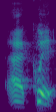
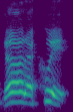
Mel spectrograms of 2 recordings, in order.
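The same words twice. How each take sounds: First: Said in the usual way. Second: Mock defiant, higher and a bit louder; shaking his fist at God, defiantly declaring he quits; fist-shaking defiance. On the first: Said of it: "I told God I quit". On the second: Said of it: "And I'm shaking my fist".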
